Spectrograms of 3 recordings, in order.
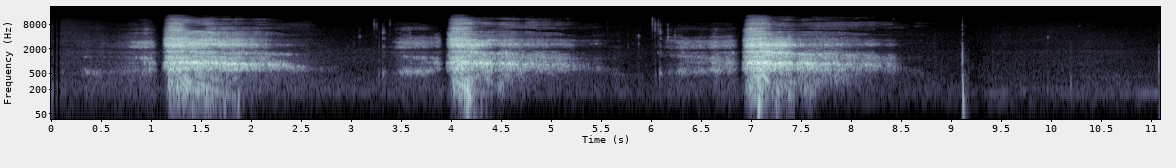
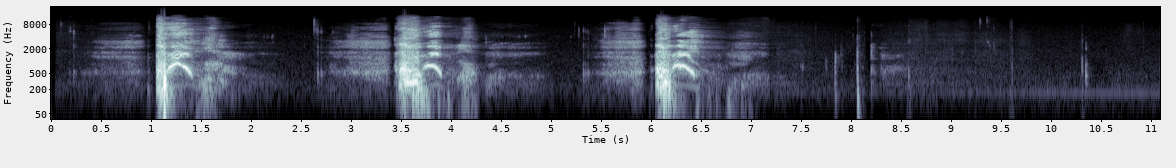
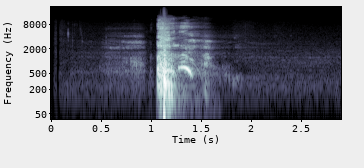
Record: {"exhalation_length": "11.1 s", "exhalation_amplitude": 15748, "exhalation_signal_mean_std_ratio": 0.41, "three_cough_length": "11.1 s", "three_cough_amplitude": 32768, "three_cough_signal_mean_std_ratio": 0.27, "cough_length": "2.9 s", "cough_amplitude": 32768, "cough_signal_mean_std_ratio": 0.25, "survey_phase": "beta (2021-08-13 to 2022-03-07)", "age": "65+", "gender": "Male", "wearing_mask": "No", "symptom_cough_any": true, "symptom_runny_or_blocked_nose": true, "symptom_fatigue": true, "symptom_onset": "6 days", "smoker_status": "Current smoker (e-cigarettes or vapes only)", "respiratory_condition_asthma": false, "respiratory_condition_other": false, "recruitment_source": "Test and Trace", "submission_delay": "2 days", "covid_test_result": "Positive", "covid_test_method": "RT-qPCR", "covid_ct_value": 21.5, "covid_ct_gene": "ORF1ab gene"}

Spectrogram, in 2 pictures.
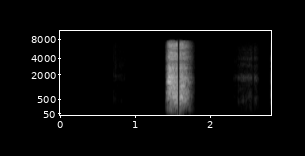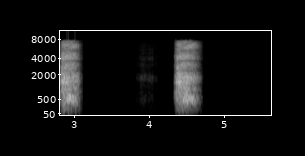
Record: {"exhalation_length": "5.6 s", "exhalation_amplitude": 12917, "exhalation_signal_mean_std_ratio": 0.3, "survey_phase": "beta (2021-08-13 to 2022-03-07)", "age": "45-64", "gender": "Female", "wearing_mask": "Yes", "symptom_cough_any": true, "symptom_runny_or_blocked_nose": true, "symptom_sore_throat": true, "smoker_status": "Ex-smoker", "respiratory_condition_asthma": false, "respiratory_condition_other": false, "recruitment_source": "Test and Trace", "submission_delay": "2 days", "covid_test_result": "Positive", "covid_test_method": "LFT"}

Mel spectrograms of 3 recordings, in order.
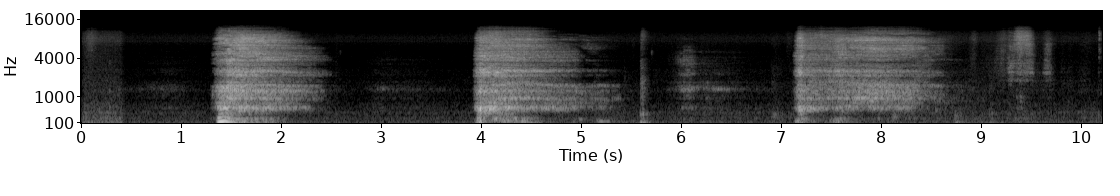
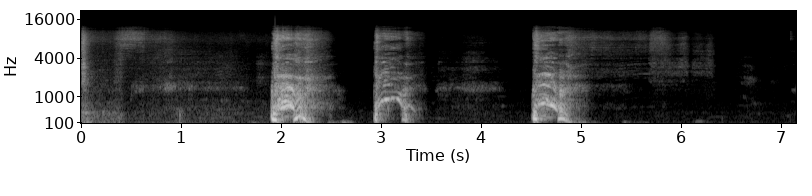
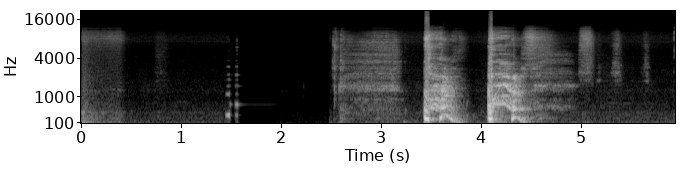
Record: {"exhalation_length": "10.2 s", "exhalation_amplitude": 18577, "exhalation_signal_mean_std_ratio": 0.43, "three_cough_length": "7.2 s", "three_cough_amplitude": 25924, "three_cough_signal_mean_std_ratio": 0.33, "cough_length": "5.9 s", "cough_amplitude": 26028, "cough_signal_mean_std_ratio": 0.3, "survey_phase": "beta (2021-08-13 to 2022-03-07)", "age": "45-64", "gender": "Male", "wearing_mask": "No", "symptom_none": true, "smoker_status": "Ex-smoker", "respiratory_condition_asthma": false, "respiratory_condition_other": false, "recruitment_source": "REACT", "submission_delay": "1 day", "covid_test_result": "Negative", "covid_test_method": "RT-qPCR"}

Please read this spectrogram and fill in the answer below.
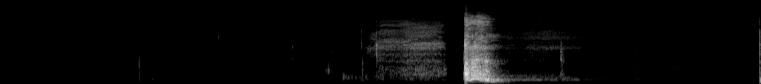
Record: {"cough_length": "7.6 s", "cough_amplitude": 32768, "cough_signal_mean_std_ratio": 0.17, "survey_phase": "beta (2021-08-13 to 2022-03-07)", "age": "65+", "gender": "Male", "wearing_mask": "No", "symptom_none": true, "smoker_status": "Never smoked", "respiratory_condition_asthma": false, "respiratory_condition_other": false, "recruitment_source": "REACT", "submission_delay": "3 days", "covid_test_result": "Negative", "covid_test_method": "RT-qPCR", "influenza_a_test_result": "Negative", "influenza_b_test_result": "Negative"}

